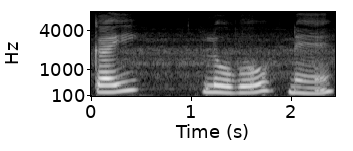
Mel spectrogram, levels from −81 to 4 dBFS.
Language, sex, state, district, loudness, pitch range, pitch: Hindi, female, Himachal Pradesh, Shimla, -16 LUFS, 230-315 Hz, 250 Hz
